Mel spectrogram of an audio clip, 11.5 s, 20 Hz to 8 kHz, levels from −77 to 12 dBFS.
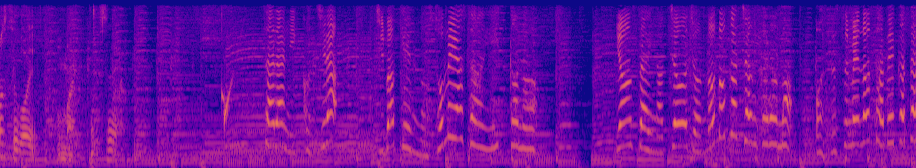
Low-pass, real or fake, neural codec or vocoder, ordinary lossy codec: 7.2 kHz; real; none; none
